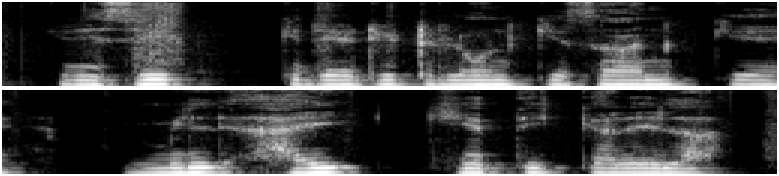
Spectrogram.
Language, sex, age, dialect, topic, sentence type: Magahi, male, 25-30, Western, banking, question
